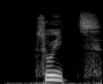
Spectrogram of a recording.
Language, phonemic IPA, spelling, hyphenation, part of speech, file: Estonian, /ˈsui̯ts/, suits, suits, noun, Et-suits.ogg
- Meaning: smoke: 1. The floating mixture of gases, air, and particulates given off by the combustion or smoldering of something 2. household, farmstead, family 3. cigarette, smoke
